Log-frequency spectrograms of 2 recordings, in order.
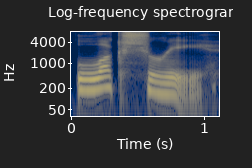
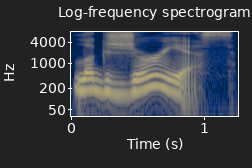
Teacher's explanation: It's got that hard K sound. But when it turns into an adjective, the sound completely flips to a softer G sound, luxurious.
